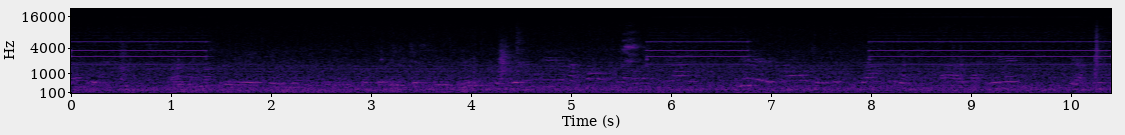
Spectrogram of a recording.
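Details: Computer running Windows Vista repeats a long, steady high beep of about a second and a half every few seconds over quiet room noise after it froze; source of the alarm unknown.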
